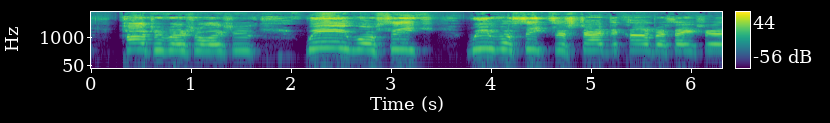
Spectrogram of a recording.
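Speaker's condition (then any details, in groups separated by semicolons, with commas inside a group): Cerebral palsy; brain damage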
